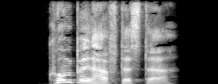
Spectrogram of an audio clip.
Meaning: inflection of kumpelhaft: 1. strong/mixed nominative masculine singular superlative degree 2. strong genitive/dative feminine singular superlative degree 3. strong genitive plural superlative degree
- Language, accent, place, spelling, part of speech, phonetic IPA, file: German, Germany, Berlin, kumpelhaftester, adjective, [ˈkʊmpl̩haftəstɐ], De-kumpelhaftester.ogg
